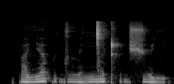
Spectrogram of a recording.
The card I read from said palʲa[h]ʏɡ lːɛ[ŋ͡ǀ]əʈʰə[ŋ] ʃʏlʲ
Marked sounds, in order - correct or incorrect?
incorrect: p, correct, incorrect: ɡ

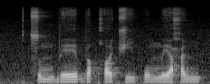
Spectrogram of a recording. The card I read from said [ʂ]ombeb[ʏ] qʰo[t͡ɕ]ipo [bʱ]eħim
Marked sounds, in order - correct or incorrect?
incorrect: t͡s, correct, incorrect: t͡ʃ, incorrect: m

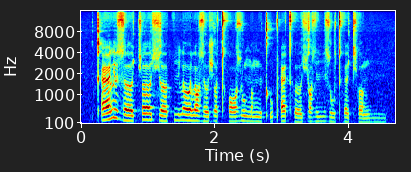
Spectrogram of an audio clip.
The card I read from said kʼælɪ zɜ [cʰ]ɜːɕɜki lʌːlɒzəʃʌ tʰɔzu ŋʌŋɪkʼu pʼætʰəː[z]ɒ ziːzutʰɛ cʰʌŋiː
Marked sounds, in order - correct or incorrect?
incorrect: c, incorrect: ɕ

